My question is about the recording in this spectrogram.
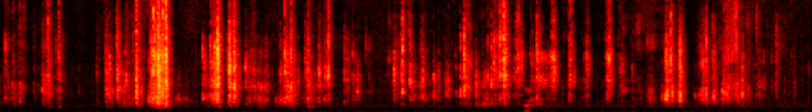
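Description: Paper rustling and rubbing as sheets are pressed and handled on a gel printing plate, in a run of short scratchy strokes over a faint steady hum.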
